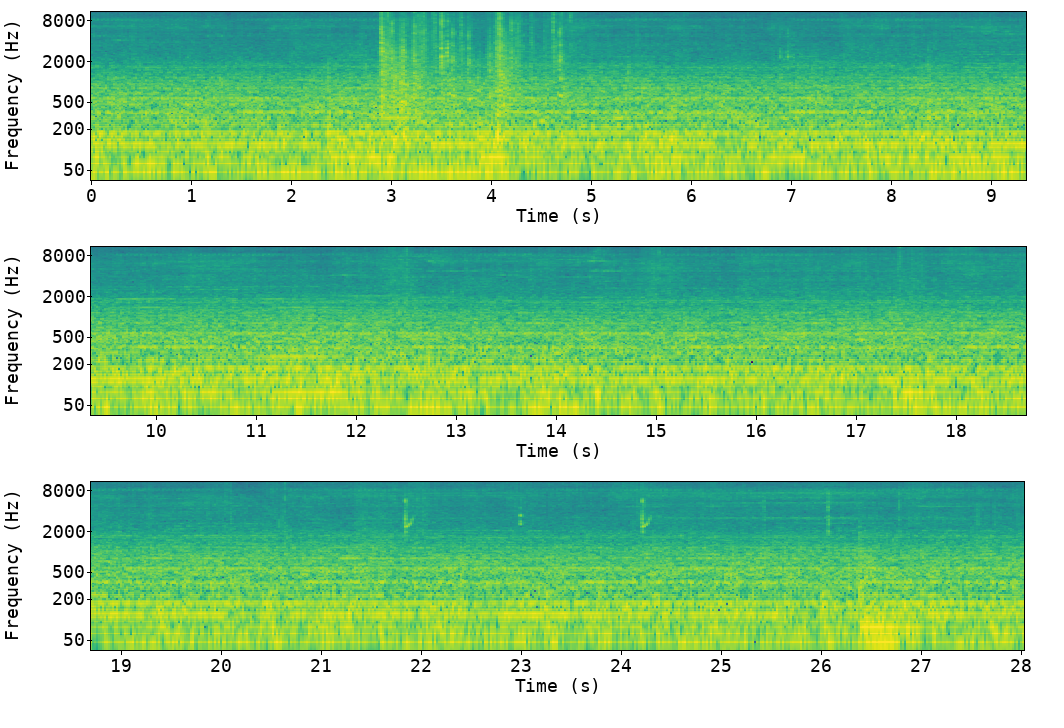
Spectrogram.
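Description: A steady low mechanical hum drones throughout.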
